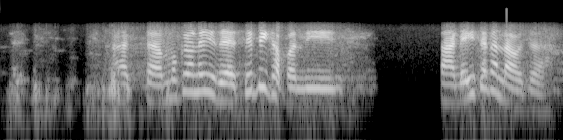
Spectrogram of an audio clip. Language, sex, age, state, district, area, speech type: Sindhi, female, 30-45, Uttar Pradesh, Lucknow, rural, conversation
